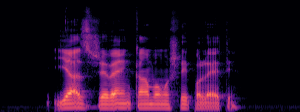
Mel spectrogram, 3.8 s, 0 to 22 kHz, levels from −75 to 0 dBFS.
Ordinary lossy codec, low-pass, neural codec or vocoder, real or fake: none; 19.8 kHz; vocoder, 44.1 kHz, 128 mel bands every 256 samples, BigVGAN v2; fake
